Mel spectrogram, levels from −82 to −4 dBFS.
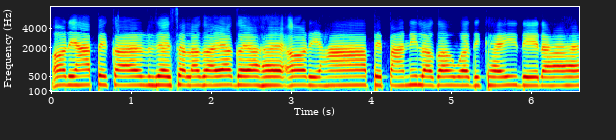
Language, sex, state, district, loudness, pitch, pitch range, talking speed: Hindi, female, Bihar, Sitamarhi, -12 LUFS, 240 Hz, 235-245 Hz, 165 wpm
